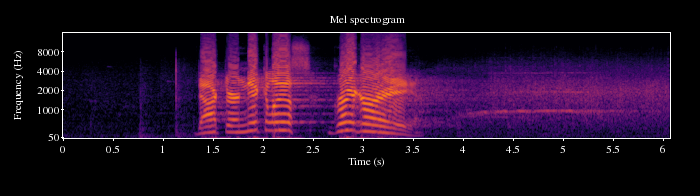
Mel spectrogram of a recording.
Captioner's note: applause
